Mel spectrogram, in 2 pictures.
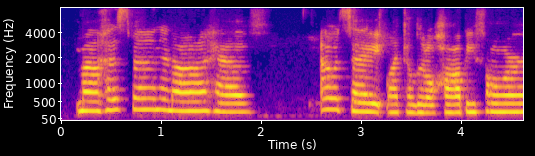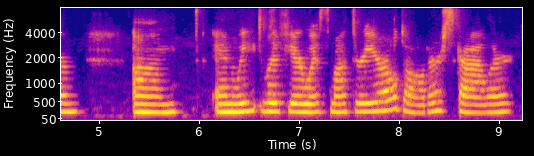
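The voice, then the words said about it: Southern US accent. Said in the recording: “I live in Alabama, as you can tell by my accent from the South”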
